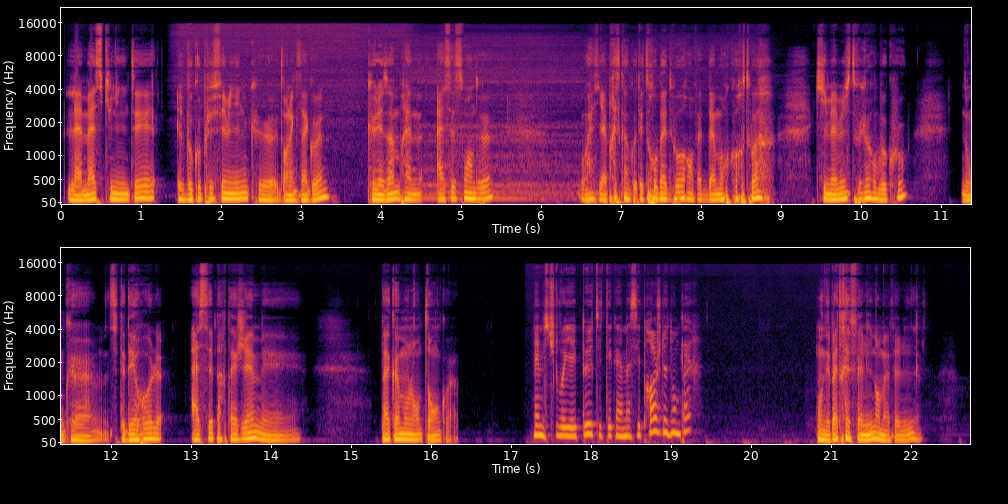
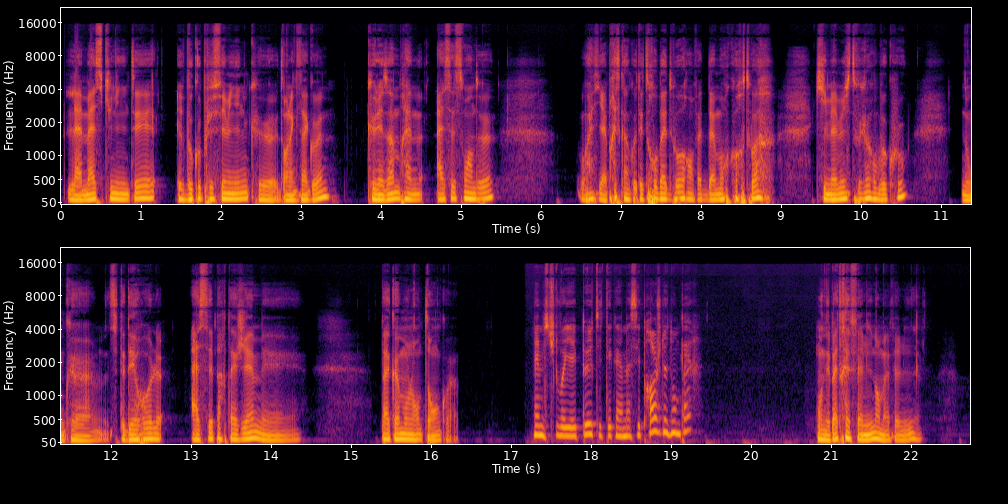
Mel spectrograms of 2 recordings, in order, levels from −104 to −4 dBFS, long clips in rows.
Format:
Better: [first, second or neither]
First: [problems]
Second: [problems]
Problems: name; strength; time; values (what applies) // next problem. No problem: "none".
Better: second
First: household noises; faint; until 10 s; 20 dB below the speech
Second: none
